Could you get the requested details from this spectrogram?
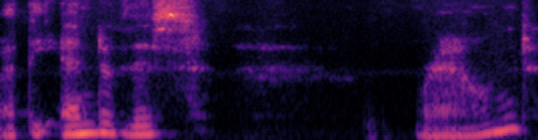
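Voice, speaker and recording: A quiet, somewhat breathy woman's voice, fairly low in pitch, dark and mellow in tone, at a very slow pace. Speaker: crochet tutorial youtuber. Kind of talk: tutorial. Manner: hesitant with fillers.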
